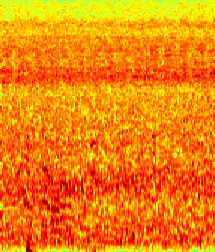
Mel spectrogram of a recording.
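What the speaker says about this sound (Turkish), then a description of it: "Şelale gibi. Suyu çok fazla." Heavy flow of a mountain stream pouring like a waterfall at Sugözü on the Anamur plateau makes a steady, loud broadband rush, with one brief low thump near the start.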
